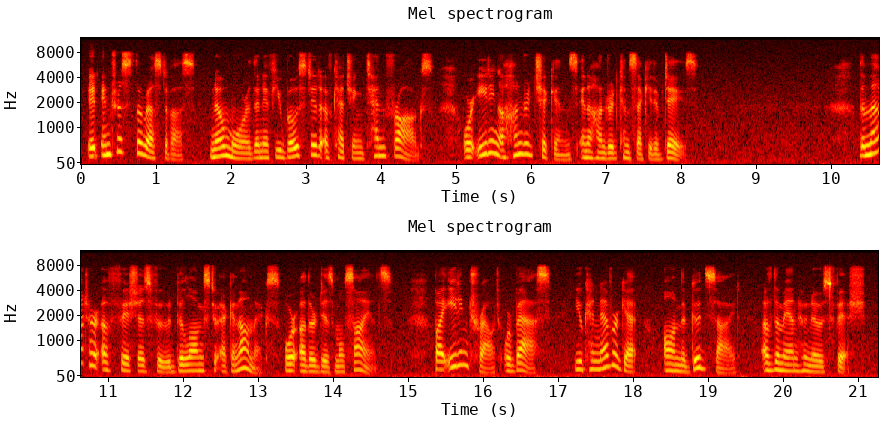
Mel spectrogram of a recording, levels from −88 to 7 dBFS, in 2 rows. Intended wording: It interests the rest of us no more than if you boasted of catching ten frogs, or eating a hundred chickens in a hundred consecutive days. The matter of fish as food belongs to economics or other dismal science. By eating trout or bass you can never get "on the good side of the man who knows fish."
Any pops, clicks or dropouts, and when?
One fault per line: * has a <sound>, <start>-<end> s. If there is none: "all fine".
all fine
